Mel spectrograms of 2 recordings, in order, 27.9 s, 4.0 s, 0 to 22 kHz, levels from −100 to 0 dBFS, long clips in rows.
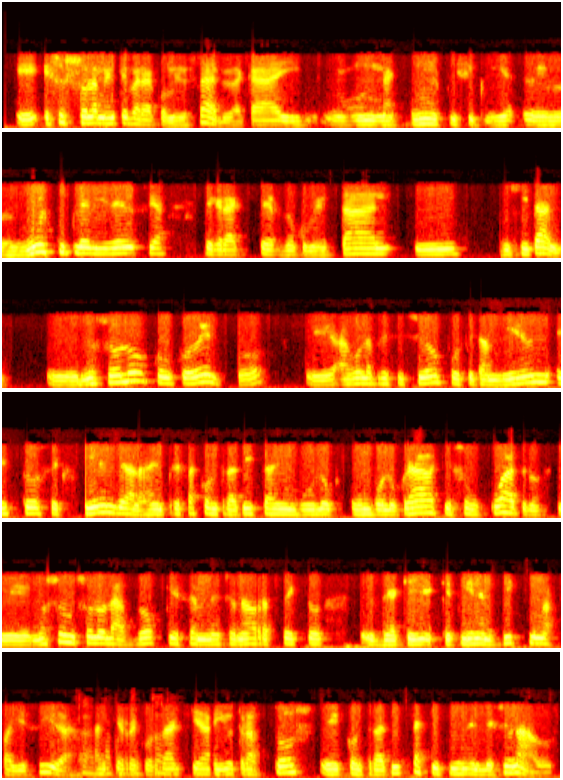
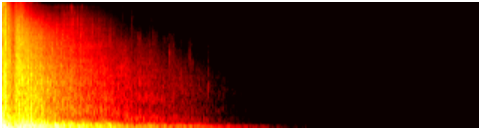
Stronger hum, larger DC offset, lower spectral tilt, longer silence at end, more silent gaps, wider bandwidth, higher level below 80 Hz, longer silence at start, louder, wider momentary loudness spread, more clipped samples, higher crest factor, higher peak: neither; neither; first, -9.5 dB/octave vs -4.5 dB/octave; second, 0.1 s vs 3 s; neither; second, 4.4 kHz vs over 20 kHz; second, -50 dBFS vs -22 dBFS; about the same, 0.1 s vs 0 s; second, -18 LUFS vs -14 LUFS; second, 8 LU vs 24 LU; second, under 0.1% vs 0.9%; about the same, 18 dB vs 16 dB; about the same, 0 dBFS vs 0 dBFS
